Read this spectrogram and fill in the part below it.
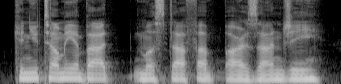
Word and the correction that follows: Barzani: Did I say his name right? It's Barzani. – Barzani. Yes, okay.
